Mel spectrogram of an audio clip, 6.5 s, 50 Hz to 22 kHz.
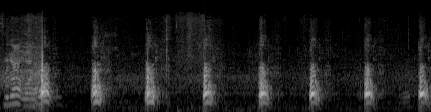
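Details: Five-year-old Rottweiler River v Schwarzerwald barking during bite training, January 20, 2020, ahead of a ZTP trial. A brief human voice opens, then eight strong barks repeat steadily, a little over one per second.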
